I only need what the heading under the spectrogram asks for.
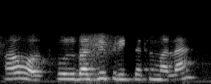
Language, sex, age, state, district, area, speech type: Marathi, female, 30-45, Maharashtra, Wardha, rural, conversation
